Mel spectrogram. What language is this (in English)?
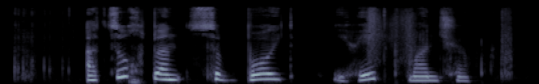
Abkhazian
